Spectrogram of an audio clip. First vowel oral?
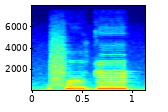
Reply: no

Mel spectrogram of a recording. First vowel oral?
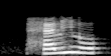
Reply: yes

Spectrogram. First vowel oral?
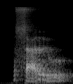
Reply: yes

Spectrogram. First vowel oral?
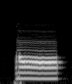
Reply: no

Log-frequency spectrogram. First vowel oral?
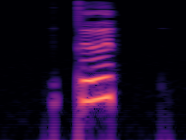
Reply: yes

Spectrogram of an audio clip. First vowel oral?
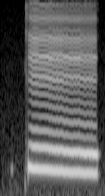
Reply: yes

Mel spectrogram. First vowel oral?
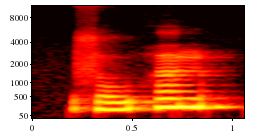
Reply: yes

